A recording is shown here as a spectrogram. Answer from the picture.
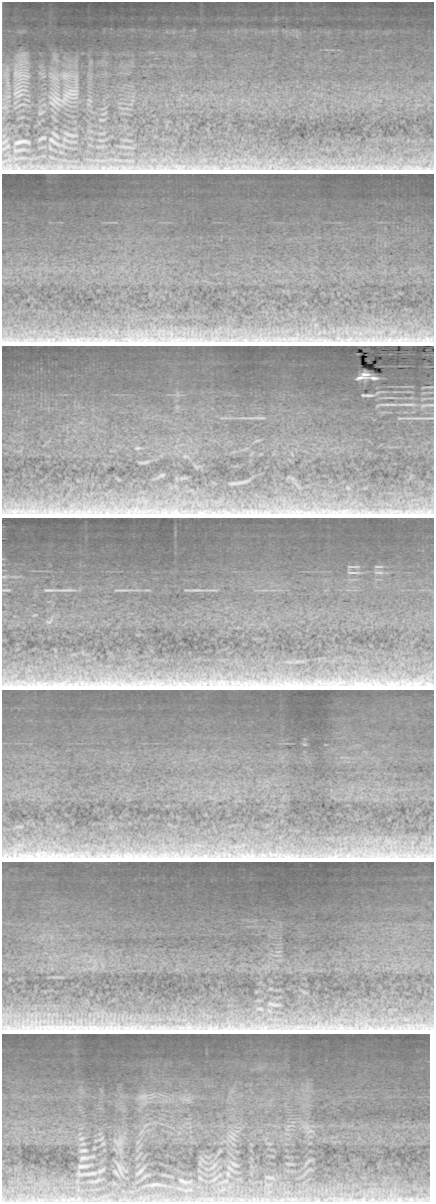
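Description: Busy street traffic: a steady low rumble of a bus, cars and motorbikes moving slowly through a crowd, with voices now and then. Around the middle comes a run of short high electronic beeps.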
